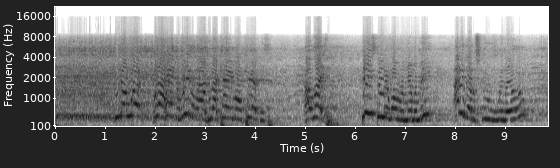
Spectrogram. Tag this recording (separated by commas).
Speech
